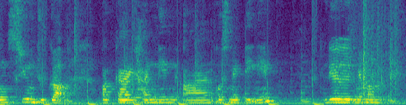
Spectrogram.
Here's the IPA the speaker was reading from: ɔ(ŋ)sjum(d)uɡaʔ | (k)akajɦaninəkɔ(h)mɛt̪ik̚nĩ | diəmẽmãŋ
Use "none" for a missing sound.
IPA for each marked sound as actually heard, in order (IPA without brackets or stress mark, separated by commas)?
n, d͡ʒ, p, s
